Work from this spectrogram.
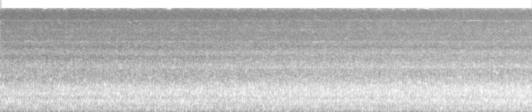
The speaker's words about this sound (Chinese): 然后烧一烧一壶水，然后放一个泡腾片，然后你就会听到那个泡腾片那个声音。你放进去，然后唰，就是就而且那个声音会持续的还蛮长，然后会你就会觉得旁边会特别安静。那个声音会特别突出，就感觉很解压。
